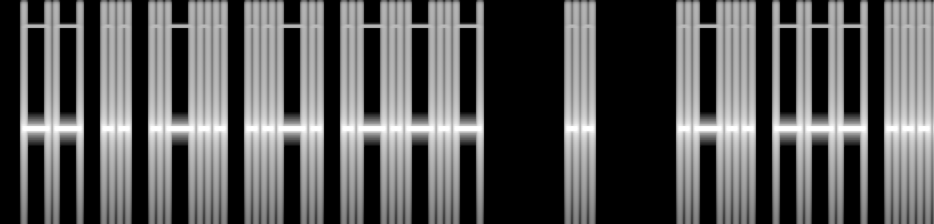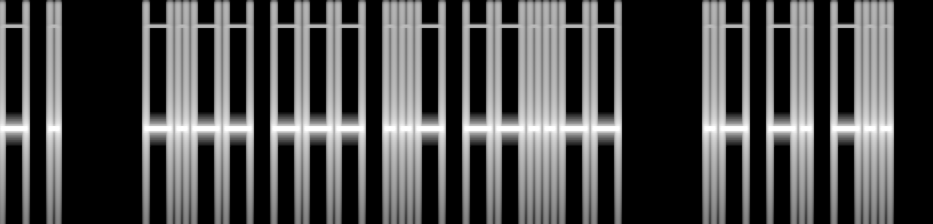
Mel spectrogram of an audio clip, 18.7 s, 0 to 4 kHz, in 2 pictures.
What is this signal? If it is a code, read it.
Morse code, heard as a keyed tone, about 15 wpm, 1000 Hz. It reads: MILF. I LOVE YOU, AND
